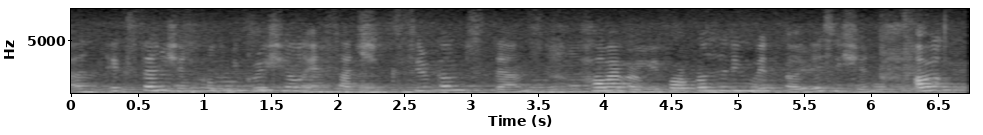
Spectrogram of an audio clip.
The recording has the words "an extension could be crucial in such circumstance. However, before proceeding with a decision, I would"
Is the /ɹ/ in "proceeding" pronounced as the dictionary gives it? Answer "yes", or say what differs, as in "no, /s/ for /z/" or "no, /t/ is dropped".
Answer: yes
